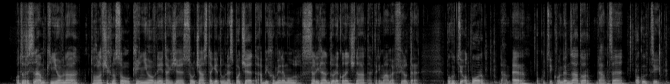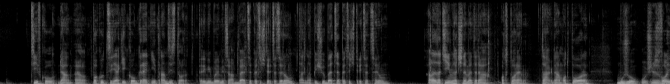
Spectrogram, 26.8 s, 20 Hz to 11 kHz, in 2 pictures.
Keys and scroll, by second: 1.0 BackSpace, 9.7 r, 10.9 BackSpace, 11.3 c, 12.6 BackSpace, 13.2 l, 14.8-15.2 typing, 17.9-20.0 typing, 22.0-22.7 BackSpace.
